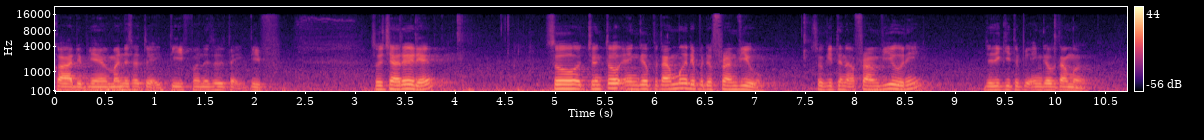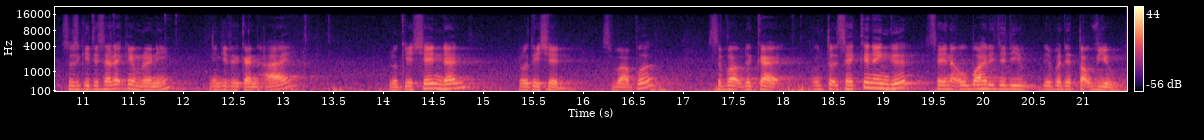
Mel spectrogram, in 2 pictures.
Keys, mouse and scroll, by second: 3.4-3.8 scroll up 2, 3.8-4.7 shift+middle drag, 4.7 KP_7, 6.1 KP_7, 6.3-7.6 scroll up 2, 7.6-11.1 shift+middle drag, 11.1 click, 11.8 click, 12.8 i, 15.7 i, 18.0-21.4 middle drag.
